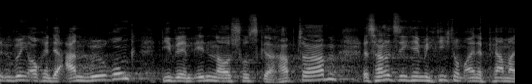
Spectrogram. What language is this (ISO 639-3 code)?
deu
